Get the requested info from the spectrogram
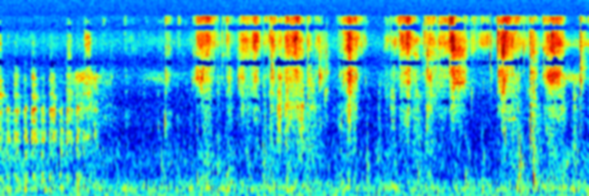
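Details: Golden Retriever pet dog indoors, trying corn for the first time and drooling while watching its owner eat; steady rhythmic panting breaths run throughout as a soft low hiss, with no barks.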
